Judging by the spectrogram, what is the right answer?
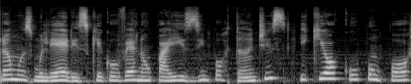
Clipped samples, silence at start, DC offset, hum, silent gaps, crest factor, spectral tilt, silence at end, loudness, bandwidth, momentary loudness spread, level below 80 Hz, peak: under 0.1%; 0 s; under 0.1%; none; none; 16 dB; -4.5 dB/octave; 0 s; -17 LUFS; 16 kHz; 6 LU; -58 dBFS; 0 dBFS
